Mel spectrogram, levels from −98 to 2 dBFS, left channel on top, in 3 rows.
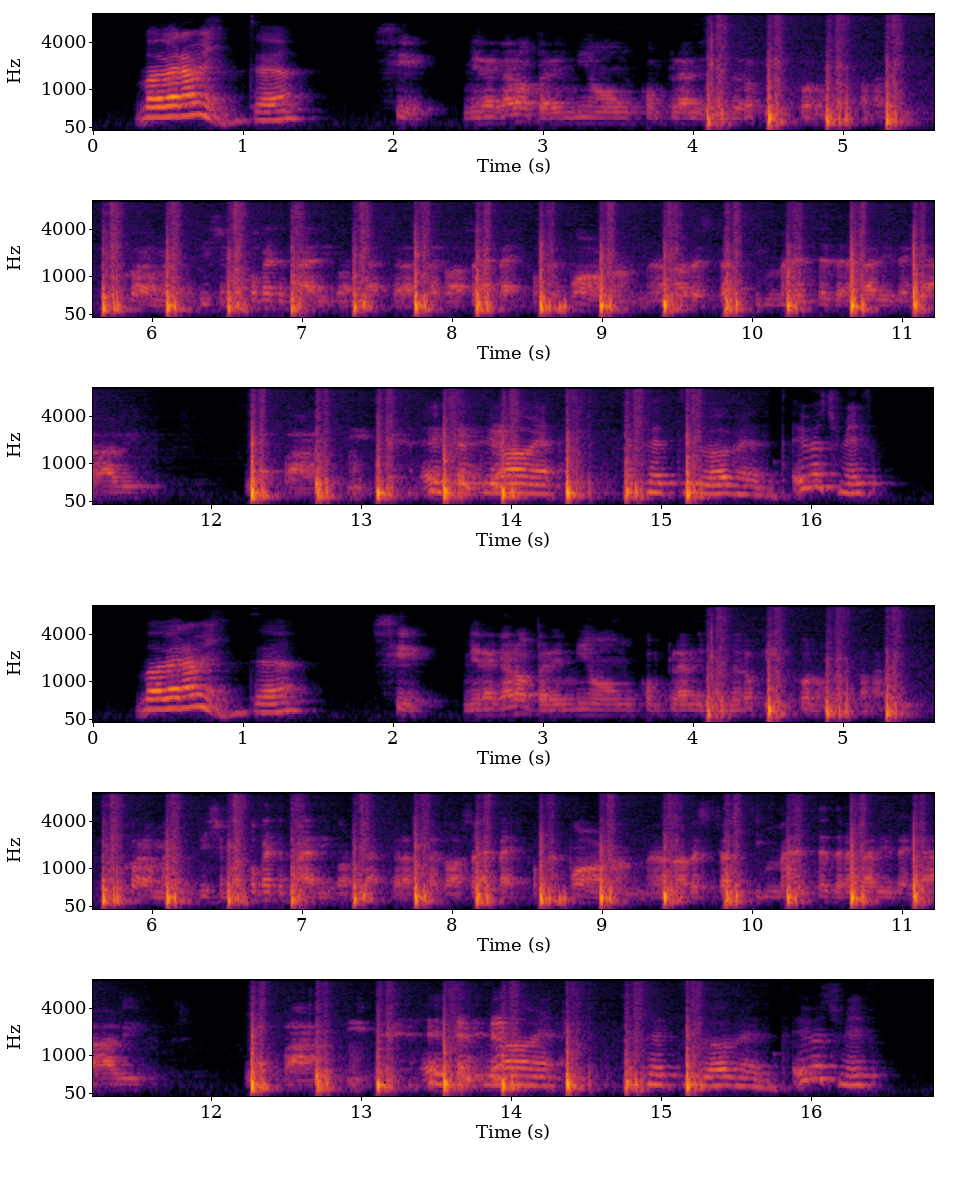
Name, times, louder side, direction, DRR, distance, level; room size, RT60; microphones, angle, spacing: voice 1, 0.3-1.4 13.4-14.3 14.7-16.4, left 3 dB, 45° left, 5 dB, 2.7 m, -36 dB
voice 2, 1.9-2.2 2.5-5.3 5.7-11.6 12.2-14.0, right 1 dB, 50° right, 3 dB, 3.7 m, -45 dB
sound 1, 4.1-4.2 4.5-5.4 5.7-5.8 6.1-6.2 6.5-6.6 6.9-7.0 7.3-7.5 7.7-7.9 8.2-8.3 8.6-9.1 9.4-9.5 9.8-9.9 10.2-10.4 10.7-10.8 11.1-11.2 12.3-12.4 12.7-13.3 13.5-14.1 14.4-14.9 15.2-15.3, left 1 dB, 10° left, 0.5 m, -29 dB
11.0 x 7.2 x 6.1 m, 0.31 s
head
